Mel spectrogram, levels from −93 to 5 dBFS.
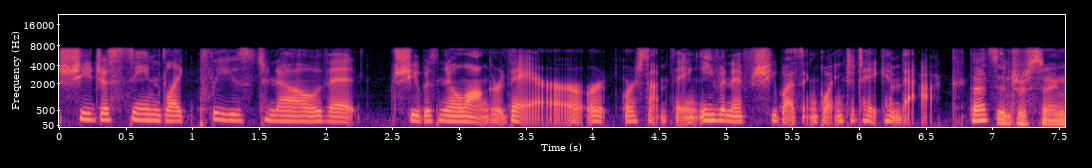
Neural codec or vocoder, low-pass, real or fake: none; 7.2 kHz; real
